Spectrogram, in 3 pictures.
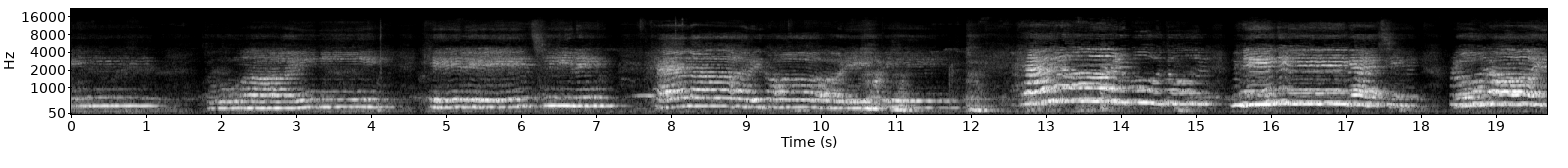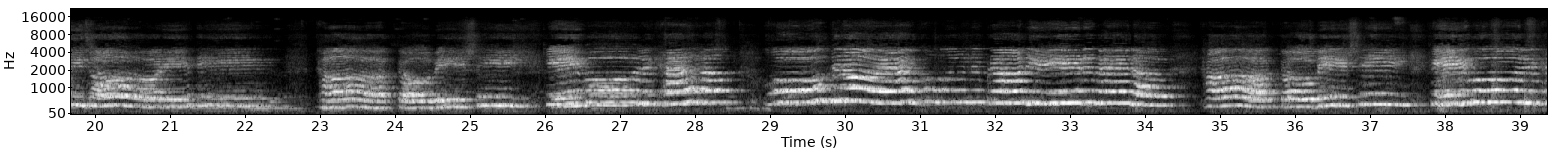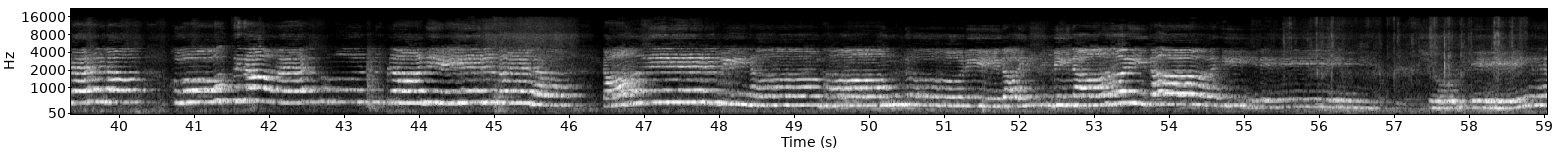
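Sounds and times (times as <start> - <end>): women singing without accompaniment: 12.6 - 59.0.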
